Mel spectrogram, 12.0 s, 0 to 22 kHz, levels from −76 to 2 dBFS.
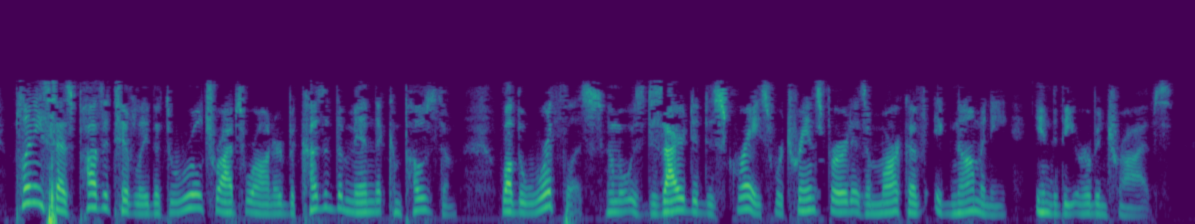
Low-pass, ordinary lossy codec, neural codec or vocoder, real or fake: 7.2 kHz; MP3, 24 kbps; none; real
